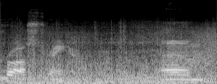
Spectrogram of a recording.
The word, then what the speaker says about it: X-Trainer: That's spelled X trainer, but it's pronounced cross trainer.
